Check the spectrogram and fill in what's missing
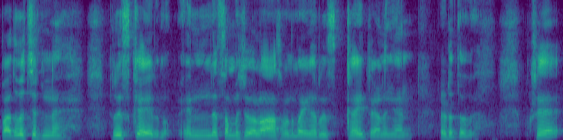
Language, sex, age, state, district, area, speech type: Malayalam, male, 30-45, Kerala, Kasaragod, rural, spontaneous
